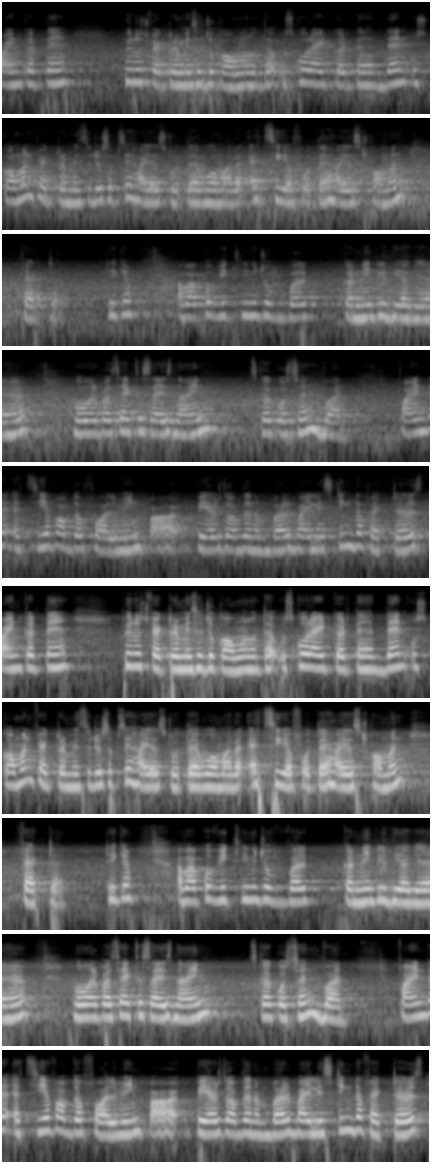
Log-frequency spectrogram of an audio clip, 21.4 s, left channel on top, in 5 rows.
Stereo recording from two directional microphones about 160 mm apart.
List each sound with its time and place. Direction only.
0.0 s a woman's voice: 50° right (ahead or behind)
